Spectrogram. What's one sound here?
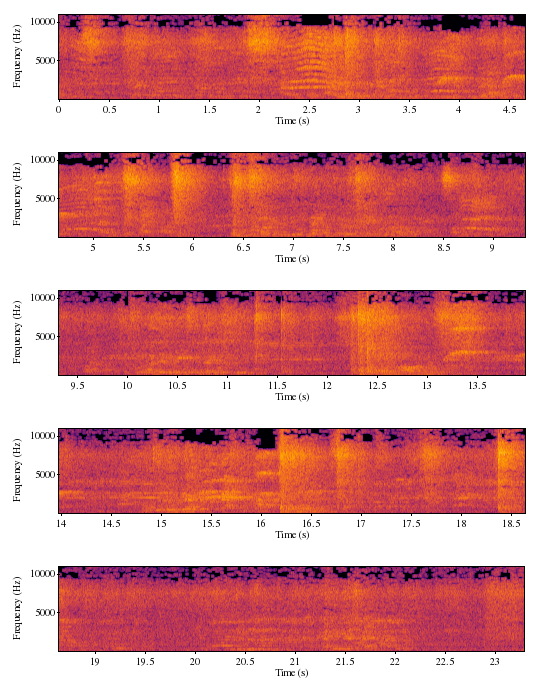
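Children talk nearby in an echoing room.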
